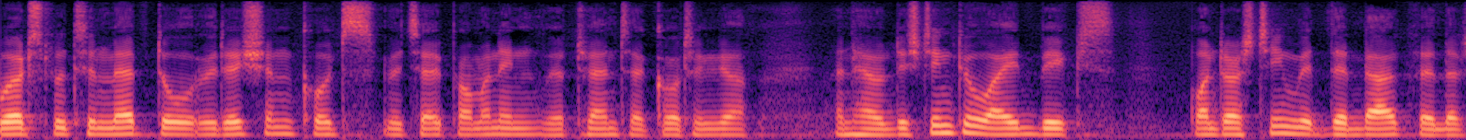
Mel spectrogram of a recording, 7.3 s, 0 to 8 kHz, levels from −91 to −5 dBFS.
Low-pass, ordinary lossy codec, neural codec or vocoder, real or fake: none; none; codec, 16 kHz, 0.5 kbps, FunCodec, trained on LibriTTS, 25 frames a second; fake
